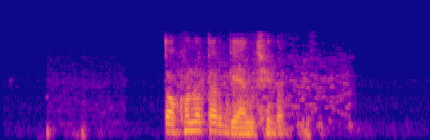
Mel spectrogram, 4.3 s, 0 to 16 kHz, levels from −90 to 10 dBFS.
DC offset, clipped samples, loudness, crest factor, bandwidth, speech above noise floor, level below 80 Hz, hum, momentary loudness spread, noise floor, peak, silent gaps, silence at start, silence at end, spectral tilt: under 0.1%; under 0.1%; -18 LUFS; 20 dB; 7.4 kHz; 55 dB; -52 dBFS; none; 16 LU; -72 dBFS; -2 dBFS; none; 0.45 s; 1.05 s; -6.5 dB/octave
